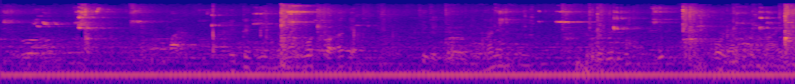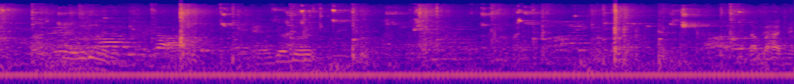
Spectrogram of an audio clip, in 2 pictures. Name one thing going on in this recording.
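Sport shoes squeak on a wooden court.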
